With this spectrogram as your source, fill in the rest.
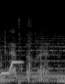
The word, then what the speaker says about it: Epona: it like that, and it sounds like Eponine, and they come from the same root word of the, you know, Norse or whatever word.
